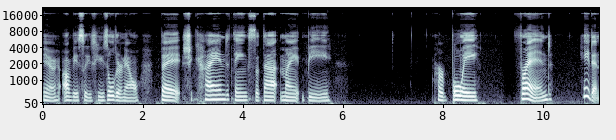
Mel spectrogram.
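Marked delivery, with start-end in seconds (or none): 8.0-10.2 put-on loud, "boyfriend" split with pause between boy and friend. Saying boy friend on purpose, with a pause between boy and friend. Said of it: "I paused on purpose".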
